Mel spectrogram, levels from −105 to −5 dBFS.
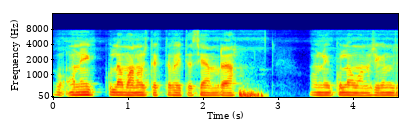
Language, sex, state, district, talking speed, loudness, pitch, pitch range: Bengali, male, Tripura, Dhalai, 115 wpm, -20 LUFS, 110 Hz, 110-115 Hz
